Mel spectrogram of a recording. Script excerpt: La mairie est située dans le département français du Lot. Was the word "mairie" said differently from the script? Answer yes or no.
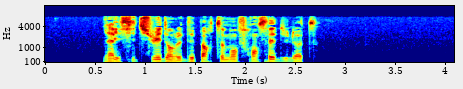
yes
